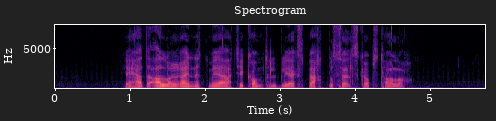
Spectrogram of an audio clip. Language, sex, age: Norwegian, male, 29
